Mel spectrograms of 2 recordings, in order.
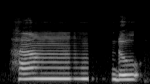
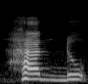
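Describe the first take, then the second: First: The m is hidden and only faintly nasal. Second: The m merges completely into the d. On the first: "Kalau dia ikhfa" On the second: "kalau idgham"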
